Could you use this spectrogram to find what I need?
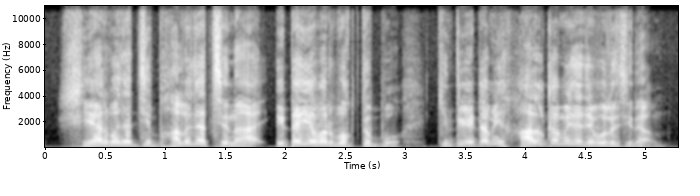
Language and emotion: Bengali, happy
